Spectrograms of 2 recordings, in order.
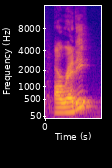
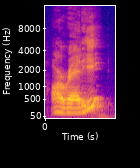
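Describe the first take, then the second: First: It is said with a plain, neutral tone. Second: It is said with a surprised tone. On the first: It simply already happened. "this one would just be already" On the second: The speaker is surprised it already happened. "in English you would say already, like that"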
